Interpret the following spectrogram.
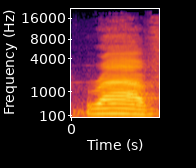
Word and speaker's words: Rav: Rav, like Ravioli.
